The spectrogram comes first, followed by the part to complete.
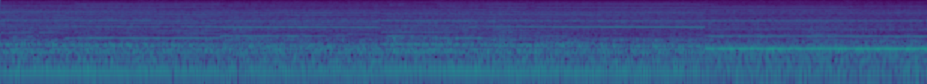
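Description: An electric rotary power tool's motor running steadily, its pitch shifting slightly about two and a half seconds in and again near five seconds in, as the load changes.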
